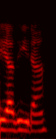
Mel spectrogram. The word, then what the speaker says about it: Yadira: Am I pronouncing your name right? Yadira. Yes, but I go by Yadira.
